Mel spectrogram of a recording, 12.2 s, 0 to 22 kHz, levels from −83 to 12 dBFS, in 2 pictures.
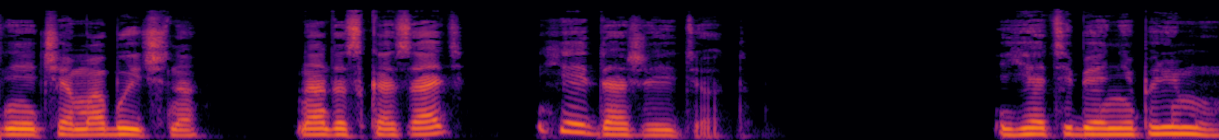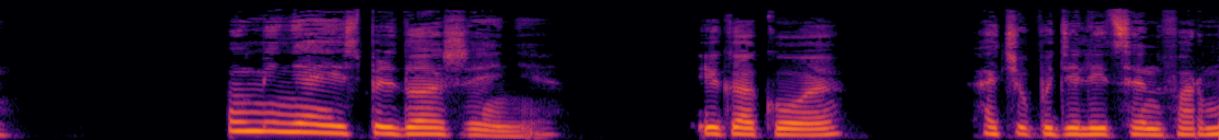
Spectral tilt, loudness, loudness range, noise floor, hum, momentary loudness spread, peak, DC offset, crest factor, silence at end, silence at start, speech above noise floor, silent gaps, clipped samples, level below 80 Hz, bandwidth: -5.5 dB/octave; -20 LUFS; 4 LU; -82 dBFS; none; 12 LU; -4 dBFS; under 0.1%; 16 dB; 0 s; 0 s; 63 dB; 4.13-4.94 s, 6.81-7.19 s, 9.36-9.54 s, 10.77-10.91 s; under 0.1%; -66 dBFS; 16.5 kHz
